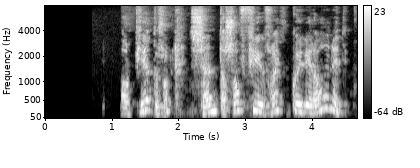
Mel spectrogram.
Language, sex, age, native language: Icelandic, male, 50-59, Icelandic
